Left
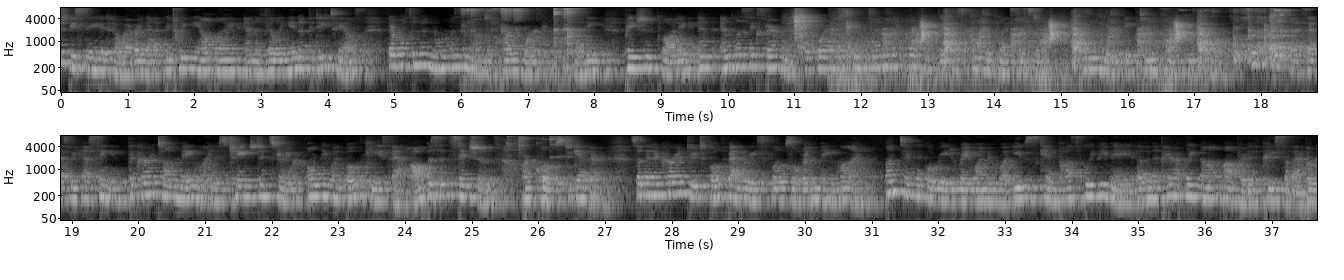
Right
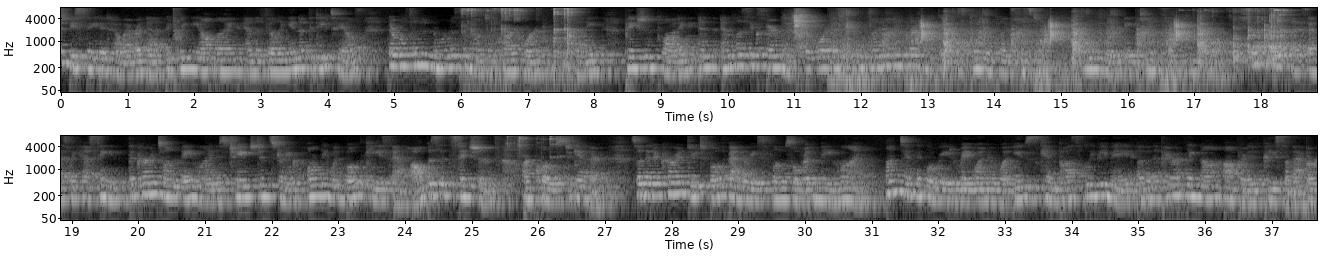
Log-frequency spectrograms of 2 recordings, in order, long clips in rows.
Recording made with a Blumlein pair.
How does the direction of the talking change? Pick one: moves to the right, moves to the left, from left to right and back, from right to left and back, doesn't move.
doesn't move.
